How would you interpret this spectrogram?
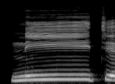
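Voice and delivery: नीच slow with a long ee; drawn-out vowel. Shown as a demonstration. Teacher reads the joined word, नीच drawn out. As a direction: stretch the ई in नीच. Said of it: "जिस तरीके से मैं खींच खींच के पढ़ रहा हूँ".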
